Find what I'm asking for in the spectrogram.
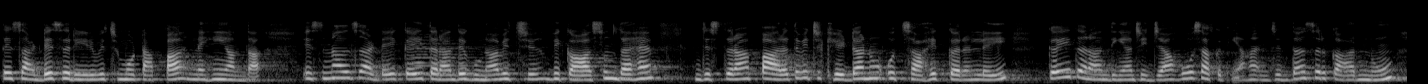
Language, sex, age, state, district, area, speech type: Punjabi, female, 18-30, Punjab, Amritsar, urban, spontaneous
